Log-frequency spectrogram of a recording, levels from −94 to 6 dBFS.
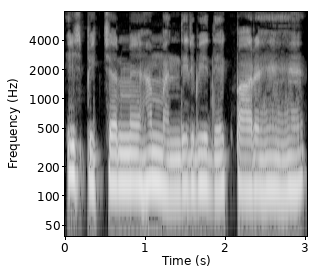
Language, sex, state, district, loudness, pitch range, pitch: Hindi, male, Assam, Kamrup Metropolitan, -13 LUFS, 125-135 Hz, 130 Hz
